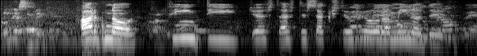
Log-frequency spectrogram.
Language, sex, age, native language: Icelandic, male, 12, Icelandic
